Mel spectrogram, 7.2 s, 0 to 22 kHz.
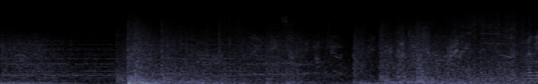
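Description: A field gun fires at a Panzer tank in Company of Heroes 2, with two heavy blasts cutting through continuous battlefield gunfire and rumble, loud and close.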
